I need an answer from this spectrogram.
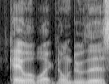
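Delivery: deep loud booming voice. Imagining how people expect God to speak, booming voice of God. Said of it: "a big belling voice".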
